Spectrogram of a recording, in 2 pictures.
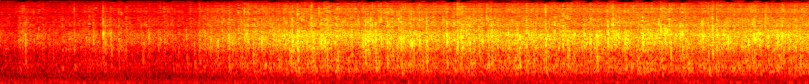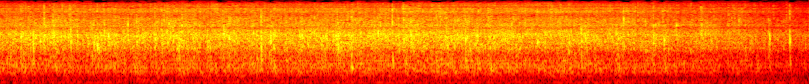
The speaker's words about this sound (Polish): Leki deszcz.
